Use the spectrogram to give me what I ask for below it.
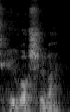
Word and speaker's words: Hiroshima: Nagasaki and Hiroshima, sometimes pronounced as Hiroshima, in the West.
